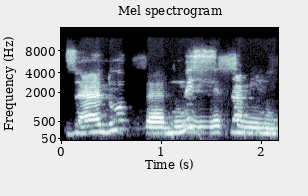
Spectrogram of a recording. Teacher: زید کی تنوین جو ہے وہ نون کے ساتھ ملے گی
